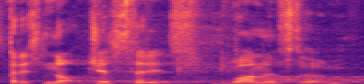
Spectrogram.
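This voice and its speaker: A man with a slightly raspy voice, giving a conversational, emphatic conference talk. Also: a little high, sing-song, brisk. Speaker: conference speaker. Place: large conference hall. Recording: reverberant hall with faint ambience.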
